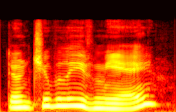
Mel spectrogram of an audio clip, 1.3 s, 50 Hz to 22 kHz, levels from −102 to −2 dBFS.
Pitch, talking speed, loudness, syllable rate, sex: 185 Hz, 225 wpm, -12 LUFS, 6.5 syllables/s, male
